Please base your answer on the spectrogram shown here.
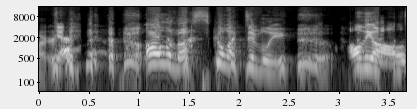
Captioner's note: laughing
